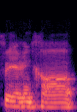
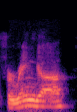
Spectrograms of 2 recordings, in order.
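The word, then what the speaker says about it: Feringa: fading car motors so it's in Dutch it's pronounced fearing car but most English speakers say for Inga and and here we see the Finca motors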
